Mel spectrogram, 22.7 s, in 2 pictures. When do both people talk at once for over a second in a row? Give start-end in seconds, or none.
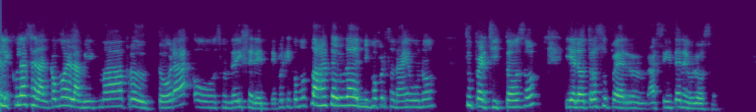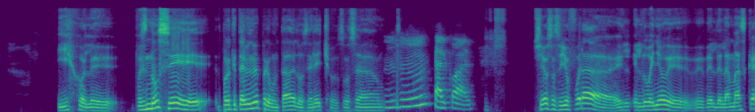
none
